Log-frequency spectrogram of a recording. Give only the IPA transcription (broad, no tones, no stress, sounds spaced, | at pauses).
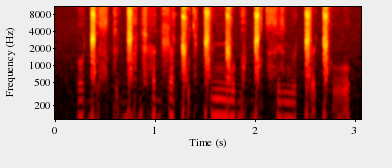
ɤ ɡ͡ǁ ɛ̰ s k ɛ̰ ɡ͡ǁ ḭ ɡ h æ ɡ ʃ a ǁ ṵ t͡s ǁ i ŋ͡ǁ u ɡ u ɡ͡ǁ ɛ̰ t͡s s i z m ʏ ǁ ɛ̰ ǁʰ o̰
